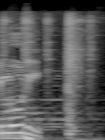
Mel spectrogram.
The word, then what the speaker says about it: Moody: Moody. What's up? Last name rhymes with Doody.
